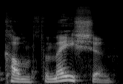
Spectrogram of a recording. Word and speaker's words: confirmation: Здесь ударение уже на третий слог. Confirmation. Confirmation. И интересно, так получается, что первый слог мы произносим больше. Confirm, но confirmation. Confirm, confirmation. Мне кажется, получается, что слог вот сразу перед ударным обычно мы больше сокращаем, редуцируем. Confirm, confirmation. Confirm, confirmation. Так что вот в этом слове con, первый слог, имеет второе ударение. Ну, меньше, но все равно есть. Второстепенное. Secondary stress.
